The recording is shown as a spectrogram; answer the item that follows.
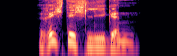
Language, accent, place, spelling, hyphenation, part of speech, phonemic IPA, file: German, Germany, Berlin, richtigliegen, rich‧tig‧lie‧gen, verb, /ˈʁɪçtɪçˌliːɡn̩/, De-richtigliegen.ogg
- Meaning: 1. to be right 2. to act correctly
